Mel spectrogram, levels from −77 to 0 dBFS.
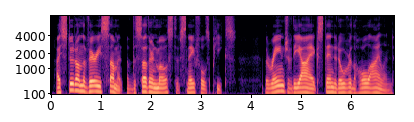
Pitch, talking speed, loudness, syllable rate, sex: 125 Hz, 190 wpm, -17 LUFS, 5.5 syllables/s, male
